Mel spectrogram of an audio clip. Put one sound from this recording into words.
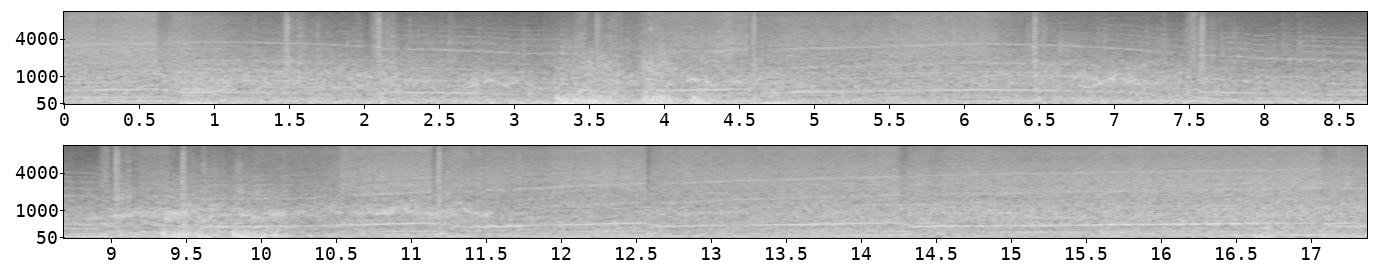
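A race car engine roars, rising and falling in pitch as it shifts gears.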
